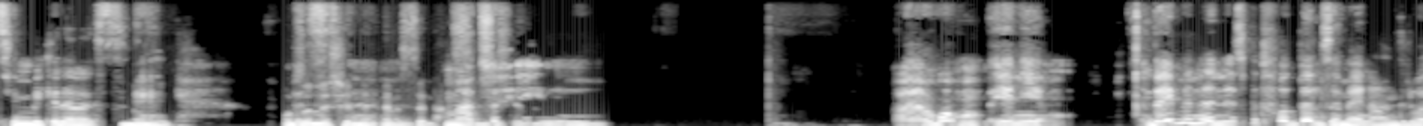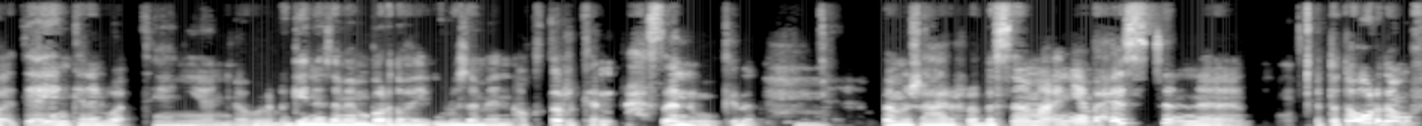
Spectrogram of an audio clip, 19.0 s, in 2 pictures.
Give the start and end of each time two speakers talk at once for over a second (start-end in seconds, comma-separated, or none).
1.9-3.6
